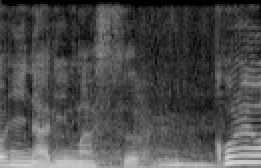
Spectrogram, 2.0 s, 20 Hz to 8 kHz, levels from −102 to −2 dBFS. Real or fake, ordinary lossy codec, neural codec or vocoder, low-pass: fake; none; codec, 16 kHz, 4 kbps, FunCodec, trained on Chinese and English, 50 frames a second; none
